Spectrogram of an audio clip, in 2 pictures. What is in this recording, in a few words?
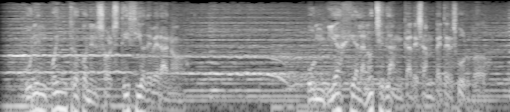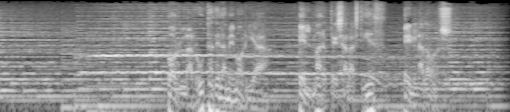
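Spanish Spain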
